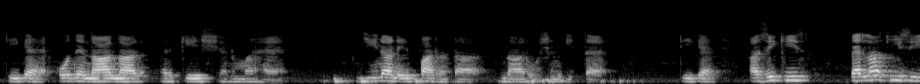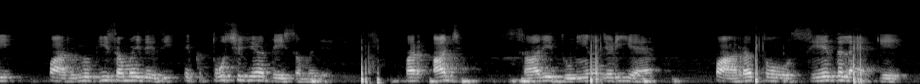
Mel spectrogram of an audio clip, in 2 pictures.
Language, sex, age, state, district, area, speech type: Punjabi, male, 30-45, Punjab, Rupnagar, rural, spontaneous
